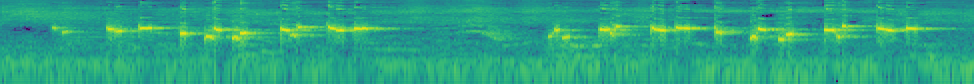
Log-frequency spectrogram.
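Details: Energetic 'ropel' song of a straw-headed bulbul (cucak rowo): two long runs of loud, clear, gurgling whistles, each note sharply attacked and quickly repeated, split by a brief quiet gap.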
